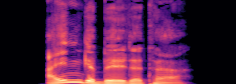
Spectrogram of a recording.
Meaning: 1. comparative degree of eingebildet 2. inflection of eingebildet: strong/mixed nominative masculine singular 3. inflection of eingebildet: strong genitive/dative feminine singular
- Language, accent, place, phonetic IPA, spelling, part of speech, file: German, Germany, Berlin, [ˈaɪ̯nɡəˌbɪldətɐ], eingebildeter, adjective, De-eingebildeter.ogg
